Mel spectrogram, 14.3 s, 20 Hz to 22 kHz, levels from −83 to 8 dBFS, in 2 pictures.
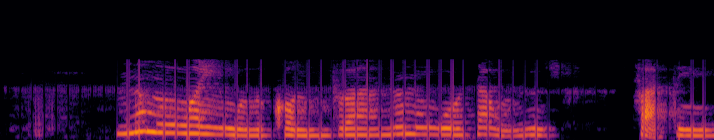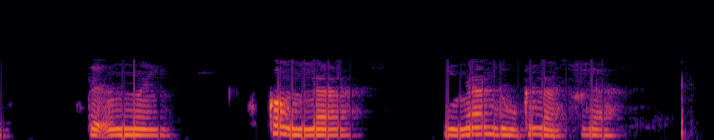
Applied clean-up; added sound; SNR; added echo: none; none; none; none.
